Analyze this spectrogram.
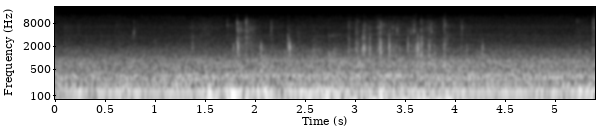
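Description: Computer keyboard keystrokes: a couple of clicks about two seconds in, then a quick run of clicks a second later, over a steady low hum.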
